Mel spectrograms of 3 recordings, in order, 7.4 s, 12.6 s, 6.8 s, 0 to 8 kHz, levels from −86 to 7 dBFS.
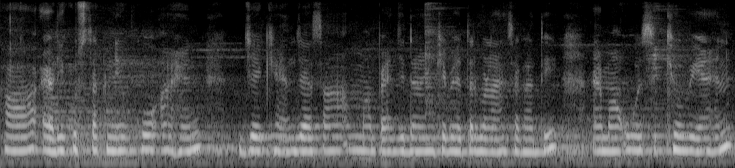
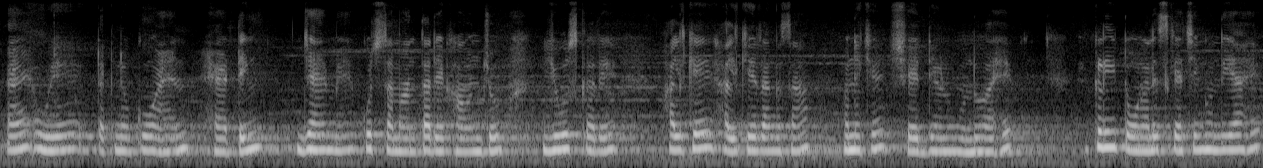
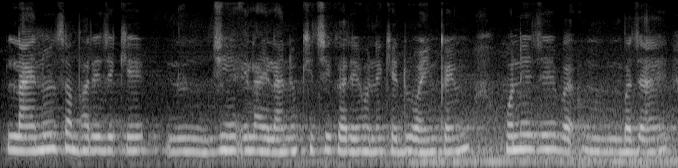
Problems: constant background noise, echo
